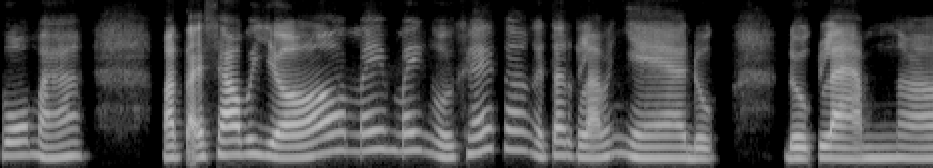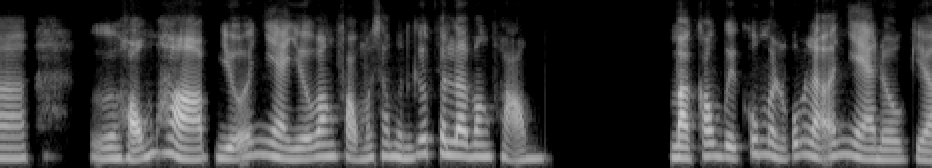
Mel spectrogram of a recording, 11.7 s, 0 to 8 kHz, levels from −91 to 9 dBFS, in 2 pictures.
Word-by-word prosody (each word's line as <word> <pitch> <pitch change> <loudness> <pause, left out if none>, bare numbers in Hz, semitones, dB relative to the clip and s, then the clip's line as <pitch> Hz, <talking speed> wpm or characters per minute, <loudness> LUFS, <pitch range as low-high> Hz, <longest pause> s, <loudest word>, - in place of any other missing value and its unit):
vô 240 +1 -1
mà. 220 0 -3 0.5
Mà 205 - +5
tại 210 +1 +2
sao 250 +3 +5
bây 265 0 -3
giờ 205 0 +4
á 270 - +4 0.2
mấy 330 +2 -3
mấy 320 0 -4
người 215 -8 -4
khác 295 +10 -4
á, 335 -1 -5
người 215 -4 -6
ta 245 +2 -1
được 235 - -10
làm 205 - +1
ở - - -4
nhà, 195 -6 -1
được 185 0 -4 0.4
được 190 +1 -1
làm, 195 0 +2
à, 190 0 -2 0.4
ừ, 190 -2 -4
hỗn 165 +10 +4
hợp 185 -11 +6
giữa 185 -3 -1
nhà 240 -5 -1
giữa 180 +1 -1
văn 220 +1 +1
phòng 195 - 0
mà 190 - -5
sao 225 +2 -6
mình 200 -3 -2
cứ 265 - -1
phải 270 - +1
lên 230 -2 +5
văn 220 0 0
phòng. 185 -2 -3 0.8
Mà 200 -2 +7
công 225 +3 +1
việc 200 -2 -1
của 265 - -5
mình 230 -5 -3
cũng 225 - -5
làm 210 -4 +2
ở - - +2
nhà 215 -8 0
được 170 -1 -4
vậy, 160 - 0
210 Hz, 255 wpm, -22 LUFS, 190-245 Hz, 0.8 s, Mà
